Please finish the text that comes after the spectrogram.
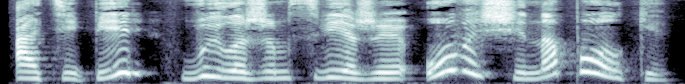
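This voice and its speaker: Female narrator, toddler learning cartoons: high voice, unhurried, enthusiastic, clearly enunciated scripted read. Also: big pitch swings, no room sound, clean studio sound. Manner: enthusiastic, instructive, carefully enunciated. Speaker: narrator of children's educational cartoons.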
